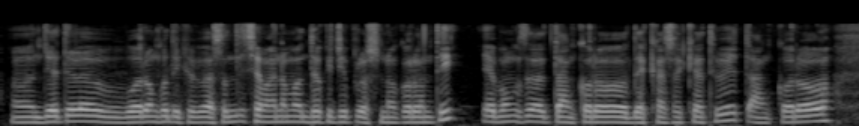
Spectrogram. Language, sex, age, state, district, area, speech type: Odia, male, 30-45, Odisha, Mayurbhanj, rural, spontaneous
